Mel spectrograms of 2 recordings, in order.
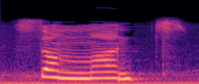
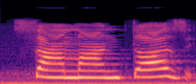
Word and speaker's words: samant: Like there, if we read, then literally it will be pronounced as Samants. Samantas, if we would read it, then it would be wrong. But it's Samants, not Samantas. So this is what we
